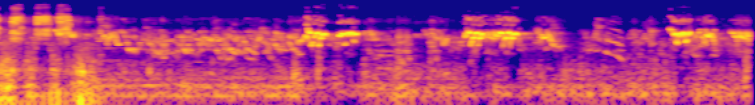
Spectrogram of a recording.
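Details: A flock of pet budgerigars playing in their cage, a low thump at the start, then lively squeaky warbling and sharp squawks, with louder clear whistled chirps popping out every second or so.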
